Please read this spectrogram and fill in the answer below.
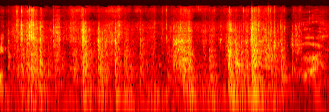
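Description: A yellow Mr. LongArm extension pole scraping and knocking as it is slid out of a pickup truck's ladder rack, rubbing along the fiberglass ladder with a run of clatter and bumps.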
